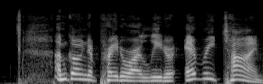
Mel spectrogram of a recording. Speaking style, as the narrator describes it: Mary said excitedly

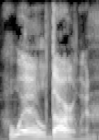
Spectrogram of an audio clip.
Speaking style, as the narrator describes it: he said in a heavy southern accent

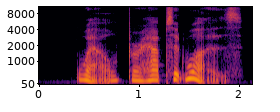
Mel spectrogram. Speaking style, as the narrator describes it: admitted Sir James gravely

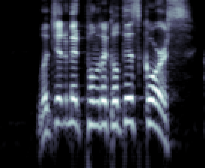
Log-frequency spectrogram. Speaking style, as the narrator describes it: cried the school bully

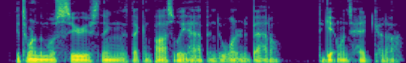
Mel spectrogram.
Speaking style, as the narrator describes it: he added very gravely

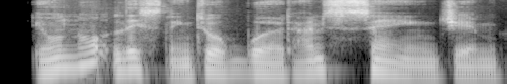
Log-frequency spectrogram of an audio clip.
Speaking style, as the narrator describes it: cried Sybil

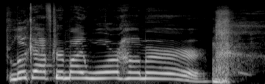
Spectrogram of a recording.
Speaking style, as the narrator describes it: I scream to Evan

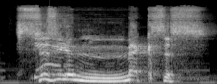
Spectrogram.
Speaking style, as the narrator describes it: Ryan yelled

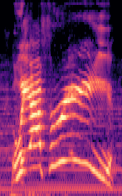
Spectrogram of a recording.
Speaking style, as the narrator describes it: Green roared

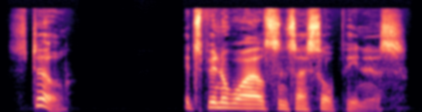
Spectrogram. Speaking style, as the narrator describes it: Valerie waited a beat, like an actual comedian, then said, very dryly

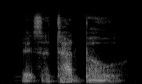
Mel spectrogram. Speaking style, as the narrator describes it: the lass whispered in his ear

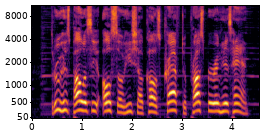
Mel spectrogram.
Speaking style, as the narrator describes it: he shouted, flushing redder as he gained steam

